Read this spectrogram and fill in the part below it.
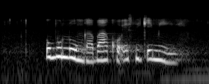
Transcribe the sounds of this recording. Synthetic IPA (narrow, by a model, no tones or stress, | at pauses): uɓuluŋɡʱaɓakʰɔʔesikʼimiːni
